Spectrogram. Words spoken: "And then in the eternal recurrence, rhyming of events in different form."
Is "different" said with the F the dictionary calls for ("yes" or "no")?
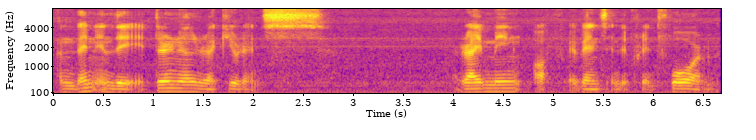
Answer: no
